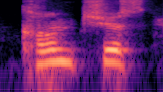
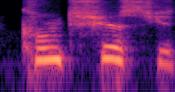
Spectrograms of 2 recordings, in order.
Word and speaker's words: conscious: so con conscious Consciousness whereas conscious conscious your tongue does to come up but it doesn't need to be touching so they're really similar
